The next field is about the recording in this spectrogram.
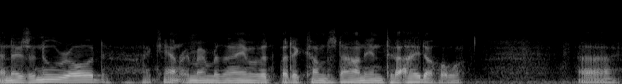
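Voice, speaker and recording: With an American accent, a man speaks at a moderate pace in a very deep, low pitch with a dark, mellow tone. His intonation is monotone and flat, his loudness very even, and his pauses long and frequent. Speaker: war veteran. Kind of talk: oral history interview. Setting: veterans reunion. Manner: halting.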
